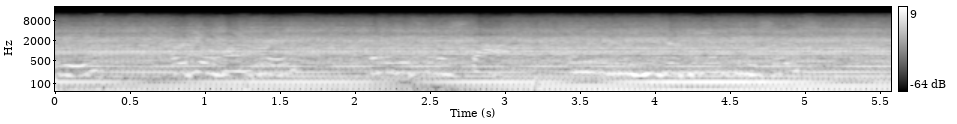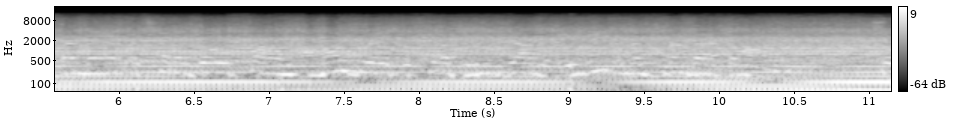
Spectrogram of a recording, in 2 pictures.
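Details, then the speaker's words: Midmark Power Air dental compressor after the pressure-switch leak fix, building pressure from zero with a steady, even drone and no hiss or knock. It cuts out at 100. "so what happens is when you turn it on first thing it's going to go from uh it's going to go from zero to it's going to go to 80"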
